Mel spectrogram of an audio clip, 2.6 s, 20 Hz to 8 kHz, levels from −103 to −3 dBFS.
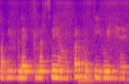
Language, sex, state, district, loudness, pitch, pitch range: Hindi, female, Bihar, Jamui, -28 LUFS, 185 Hz, 180-190 Hz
